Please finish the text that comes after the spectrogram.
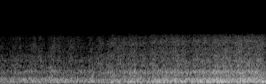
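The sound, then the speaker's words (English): A big railroad locomotive engine approaches rapidly at a steady speed, its heavy low roar rumbling steadily and growing slightly louder as it comes, with no voices present. “The big engine approached rapidly, maintaining a steady speed until one of the wheels exploded the torpedoes.”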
